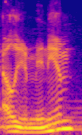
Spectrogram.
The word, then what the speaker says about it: aluminium: flavor uh no because the spelling actually changes the pronunciation with aluminum versus aluminium whereas taking the U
